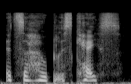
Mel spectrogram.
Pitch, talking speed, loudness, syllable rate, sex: 185 Hz, 185 wpm, -19 LUFS, 5.4 syllables/s, female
